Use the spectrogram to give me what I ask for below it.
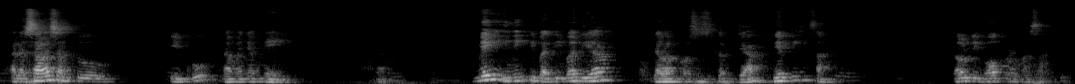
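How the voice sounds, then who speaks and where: A man preaching a sermon as pastor, telling a story with lively repeated phrases and sudden loud questions. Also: medium pitch. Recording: echoey room, voice from a distance.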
